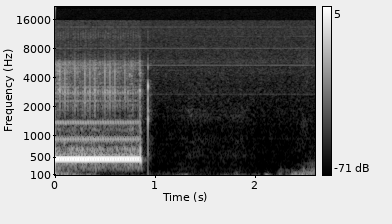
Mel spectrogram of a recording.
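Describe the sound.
An outgoing phone call ringing on speakerphone: a single steady, mid-pitched ringback tone lasts under a second and cuts off abruptly, followed by near silence with faint low rustling.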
